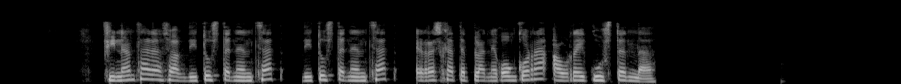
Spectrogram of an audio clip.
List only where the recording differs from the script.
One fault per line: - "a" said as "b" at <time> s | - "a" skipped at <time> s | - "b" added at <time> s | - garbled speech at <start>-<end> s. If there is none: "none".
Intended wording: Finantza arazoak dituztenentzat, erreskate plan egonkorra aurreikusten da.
- "dituztenentzat" added at 3.1 s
